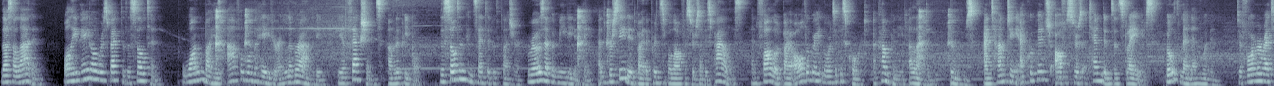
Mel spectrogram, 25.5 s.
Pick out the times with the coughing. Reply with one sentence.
You can hear the coughing from 4.3 to 5.2 s, from 11.5 to 12.4 s and from 18.4 to 19.2 s.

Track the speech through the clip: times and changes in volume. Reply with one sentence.
You can hear the speech from 0.0 to 25.4 s, at a steady volume.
